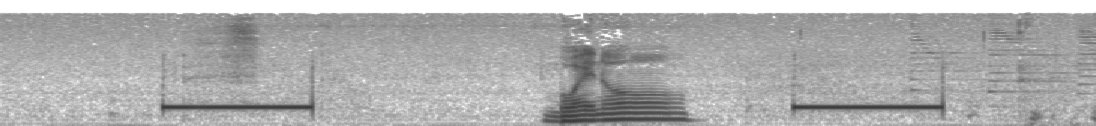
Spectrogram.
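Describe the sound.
A telephone ringback tone sounds twice down the line as a mobile phone is called, each a steady one-second beep with a long pause between; a man speaks briefly in the gap.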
